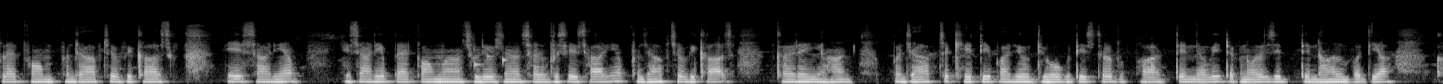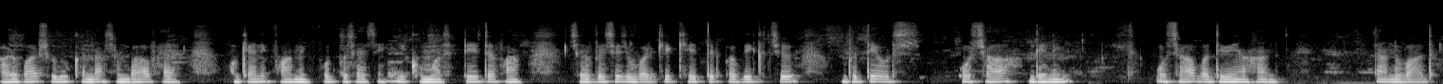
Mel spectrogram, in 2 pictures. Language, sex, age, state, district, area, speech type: Punjabi, male, 18-30, Punjab, Hoshiarpur, urban, spontaneous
